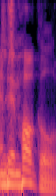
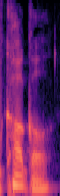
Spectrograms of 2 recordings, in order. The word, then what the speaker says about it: Hoggle: about the fact that bowie keeps getting his name wrong and uh good excuse and we uh we just really hoggle right yeah we were calling him coggle in fact bowie calls him bowie calls him coggle in the film and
